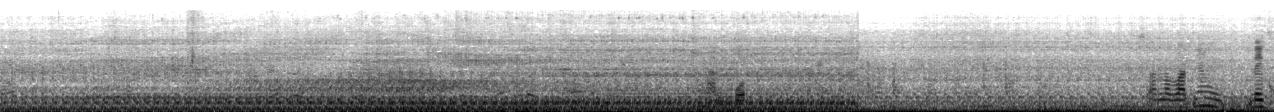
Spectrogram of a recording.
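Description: A heavy engine running steadily at low speed, a continuous low hum. Its higher part drops away about two-thirds of the way through.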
